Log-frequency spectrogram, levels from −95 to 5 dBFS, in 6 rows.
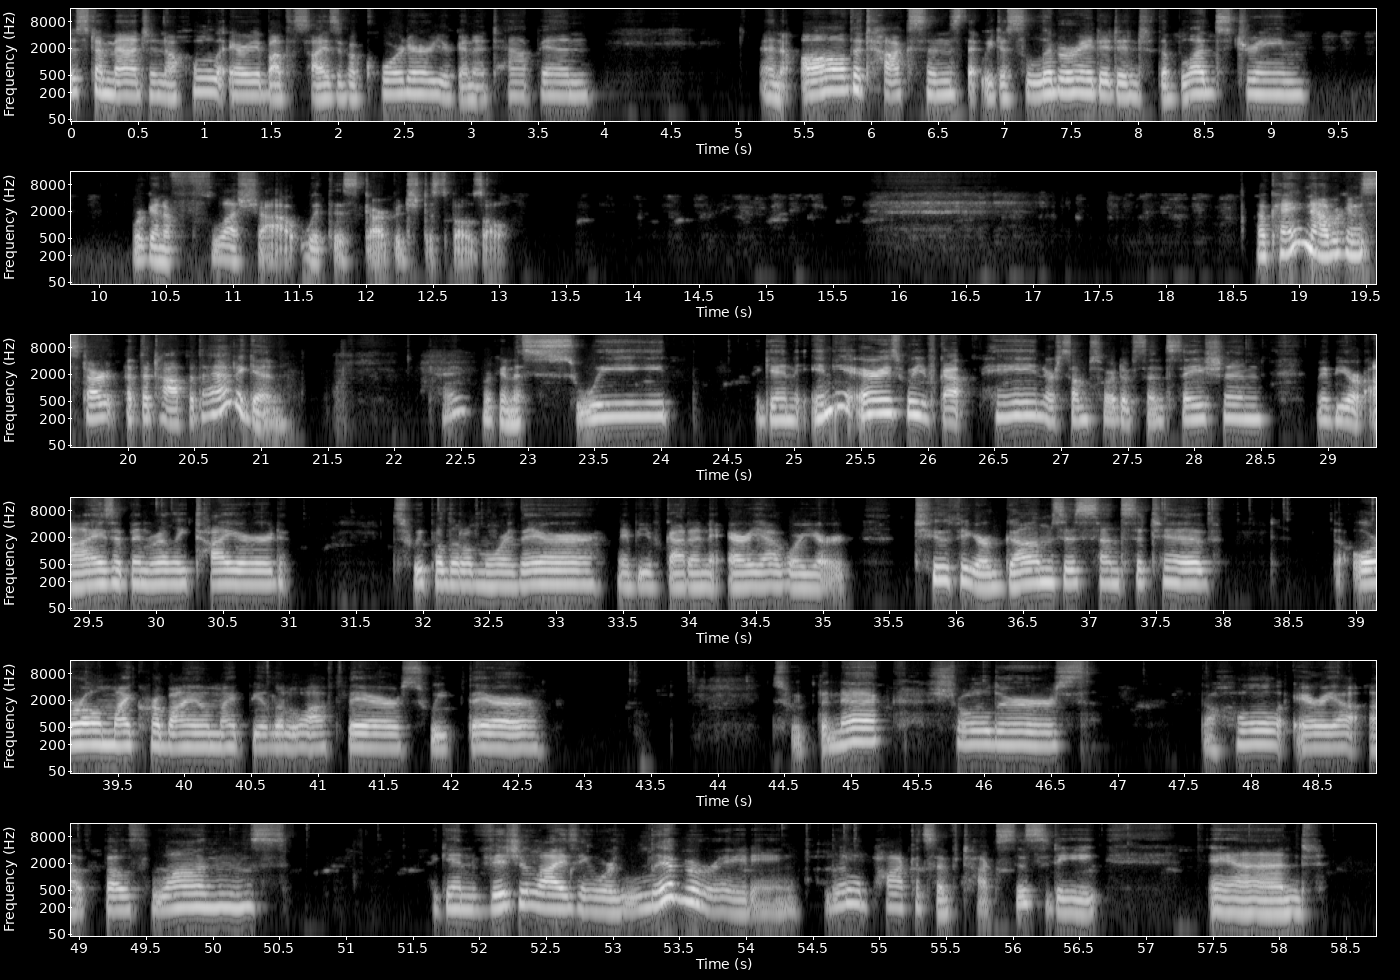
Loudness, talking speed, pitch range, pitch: -19 LUFS, 120 wpm, 175-220 Hz, 185 Hz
